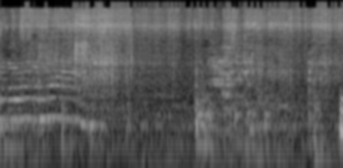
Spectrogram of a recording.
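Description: Eggplant slices (begun bhaji) frying in a pan give a steady close sizzle, with scraping stirring strokes over it and a few faint clinks.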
